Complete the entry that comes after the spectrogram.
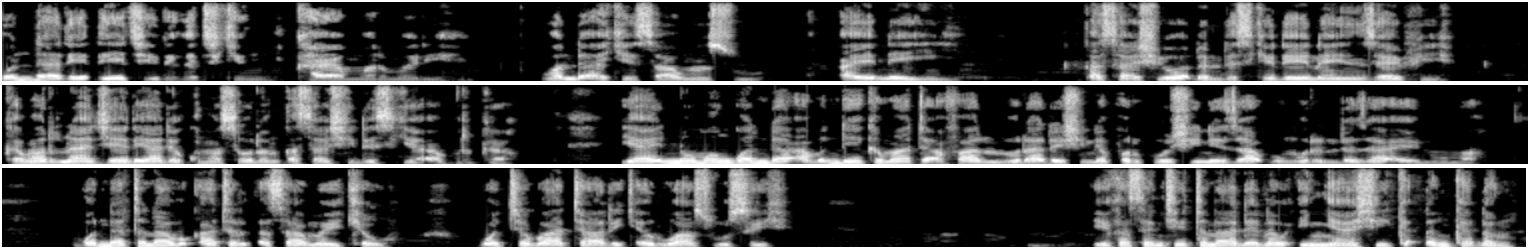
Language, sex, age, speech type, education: Hausa, male, 15-29, spontaneous, tertiary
